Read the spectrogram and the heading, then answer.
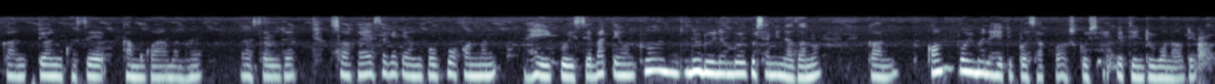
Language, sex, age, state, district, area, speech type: Assamese, female, 18-30, Assam, Dibrugarh, rural, spontaneous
